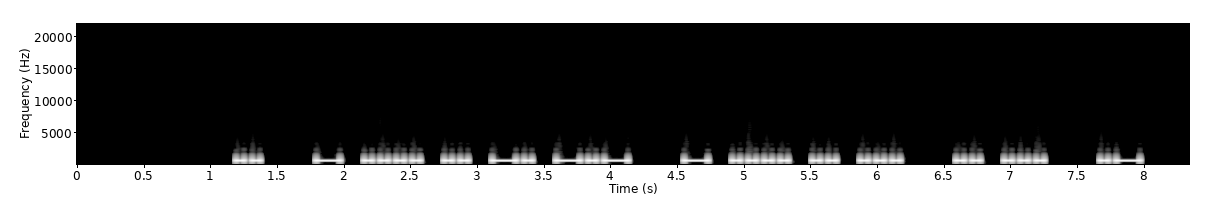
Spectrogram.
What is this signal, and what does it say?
Morse code, heard as a keyed tone, about 20 wpm, 700 Hz. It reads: I THINK THIS IS A
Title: Sets of 5 Words 20wpm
